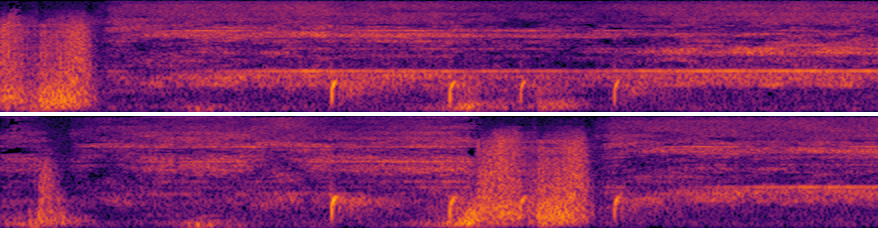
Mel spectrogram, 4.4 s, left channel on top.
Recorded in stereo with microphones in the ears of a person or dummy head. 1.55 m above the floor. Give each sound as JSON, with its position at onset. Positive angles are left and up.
{"t": 1.6, "sound": "a pop", "side_deg": -10, "distance_m": 2.0}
